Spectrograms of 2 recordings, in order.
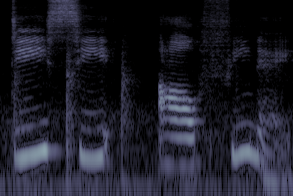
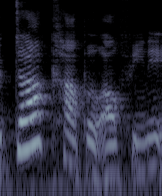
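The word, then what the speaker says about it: D.C. al Fine: page four we see DC alfine that's how we pronounce that it's Italian for DOT Capo alfine and that means we're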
